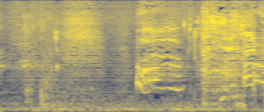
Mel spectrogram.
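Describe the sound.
Young children imitate a lion cub's roar like little baby Simba: a short, high, wavering vocal cry followed by a breathy, raspy burst, both loud over a steady low background rumble.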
